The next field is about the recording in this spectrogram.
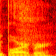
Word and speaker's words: Barber: Is that how you pronounce it? Baba? – No, it's just Joey Barber. – Like all these years, I've been saying it Barber. – It's just Joey Barber.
